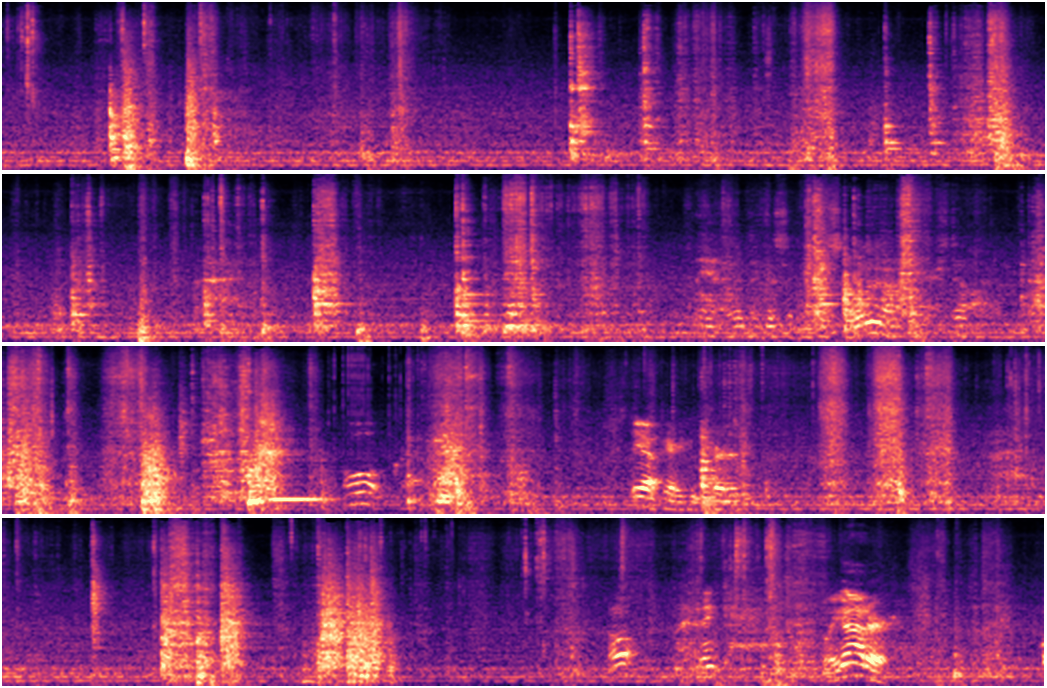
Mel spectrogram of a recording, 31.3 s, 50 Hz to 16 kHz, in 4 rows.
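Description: The steel seat pan of a John Deere 2720 tractor seat clunking and scraping on a steel workbench while its glued-on vinyl cushion is pried and torn off. Irregular knocks and clatter run throughout over a steady low hum.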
